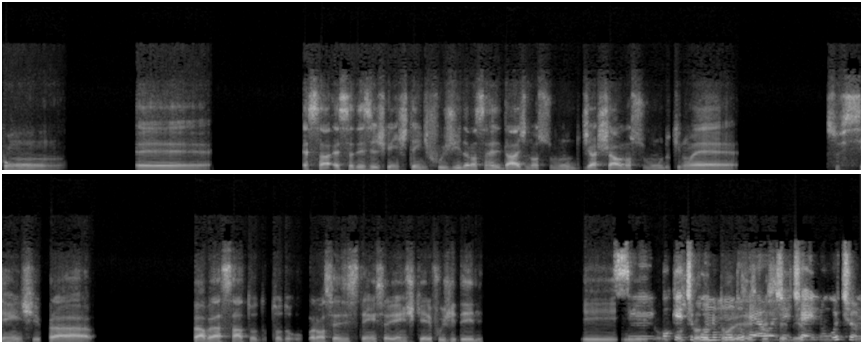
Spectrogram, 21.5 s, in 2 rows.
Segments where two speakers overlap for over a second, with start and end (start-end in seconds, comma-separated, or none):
18.4-20.8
